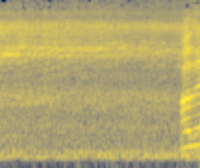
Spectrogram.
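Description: Small SYMA remote-control drone's electric motors and propellers, heard as a faint thin high whine that fades out early, over a steady low background rumble. A man's voice cuts in near the end.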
